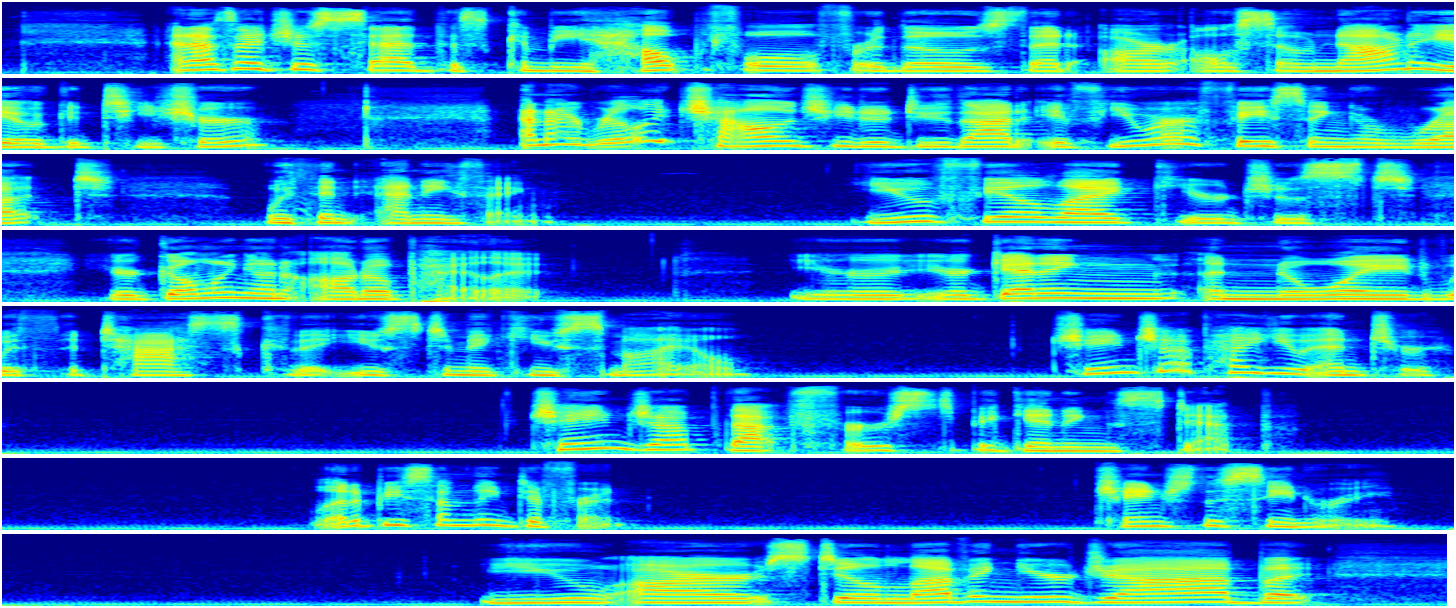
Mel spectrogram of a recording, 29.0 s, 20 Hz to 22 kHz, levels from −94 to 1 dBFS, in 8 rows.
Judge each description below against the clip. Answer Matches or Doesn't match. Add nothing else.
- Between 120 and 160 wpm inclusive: Doesn't match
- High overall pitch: Matches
